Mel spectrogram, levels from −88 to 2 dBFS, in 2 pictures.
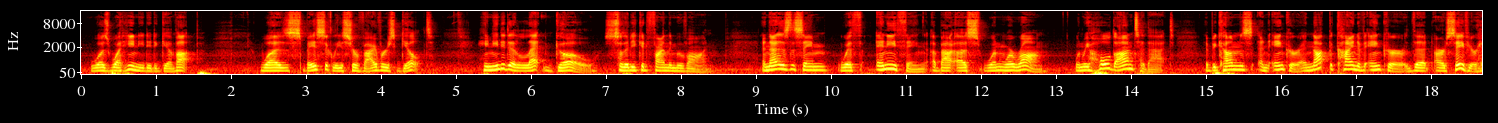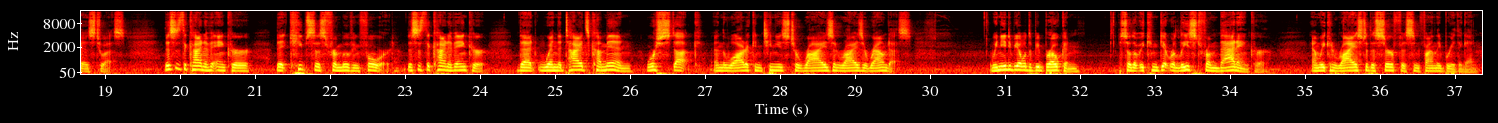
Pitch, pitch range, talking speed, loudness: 150 Hz, 135-165 Hz, 195 wpm, -19 LUFS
